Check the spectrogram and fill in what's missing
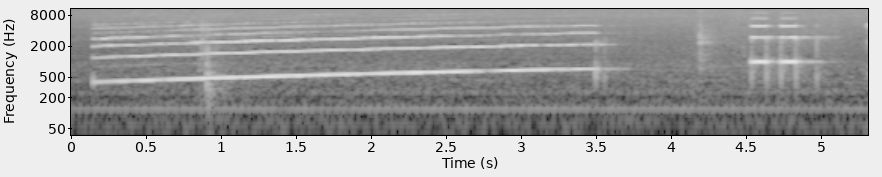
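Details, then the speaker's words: LifePak 12 monitor in advisory (AED) mode on a simulator in ventricular fibrillation: voice prompts "analyzing, stand clear, shock advised," then a rising electronic charging tone for about three seconds and short beeps when charged and ready to shock. "Analyzing now. Stand clear. It will actually be an AED as well. Shock advised."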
